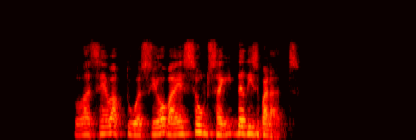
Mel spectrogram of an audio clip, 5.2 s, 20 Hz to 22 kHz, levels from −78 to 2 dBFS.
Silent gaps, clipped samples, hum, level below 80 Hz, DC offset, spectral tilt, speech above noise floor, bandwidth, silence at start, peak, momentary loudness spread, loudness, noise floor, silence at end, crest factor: none; under 0.1%; none; -74 dBFS; under 0.1%; -4 dB/octave; over 55 dB; 8 kHz; 0.95 s; -16 dBFS; 13 LU; -35 LUFS; under -90 dBFS; 1.5 s; 22 dB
